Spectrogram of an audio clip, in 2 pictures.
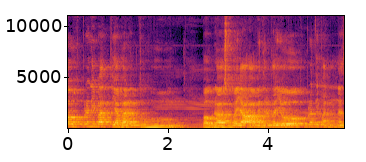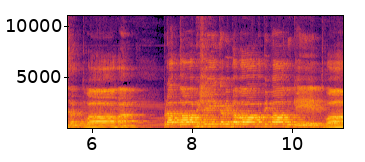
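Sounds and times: man chanting verses: 0.0s - 11.0s.

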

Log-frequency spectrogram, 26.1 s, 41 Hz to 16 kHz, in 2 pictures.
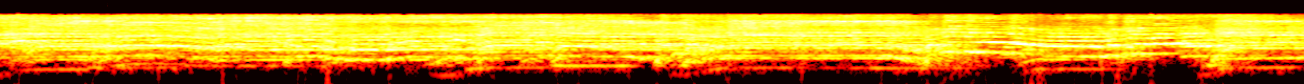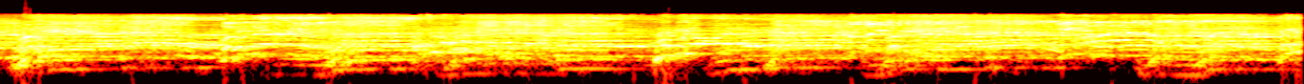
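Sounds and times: choir singing: 0.0s - 26.0s.

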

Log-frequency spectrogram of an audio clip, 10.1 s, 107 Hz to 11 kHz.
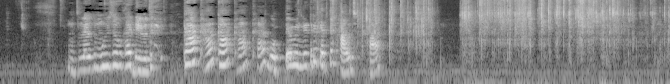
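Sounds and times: food wrapper crinkling: 4.6s - 10.0s.

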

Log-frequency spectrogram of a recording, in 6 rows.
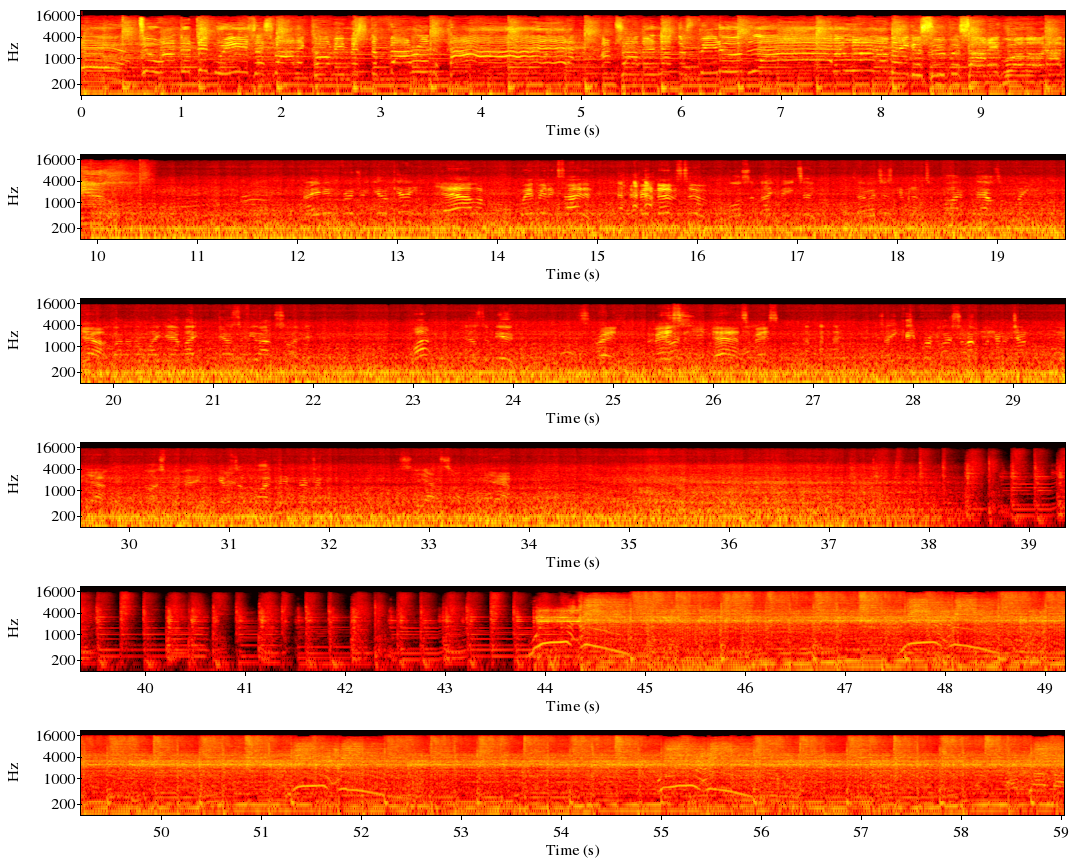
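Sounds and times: music: 0.0s - 21.8s, 37.5s - 59.0s
airplane engine drone in cabin: 9.9s - 38.4s.

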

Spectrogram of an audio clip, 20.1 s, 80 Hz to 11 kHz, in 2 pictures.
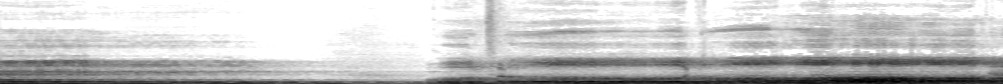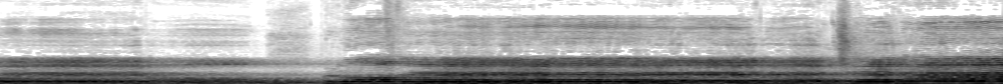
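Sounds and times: men singing plainchant in unison: 4.4s - 20.0s.

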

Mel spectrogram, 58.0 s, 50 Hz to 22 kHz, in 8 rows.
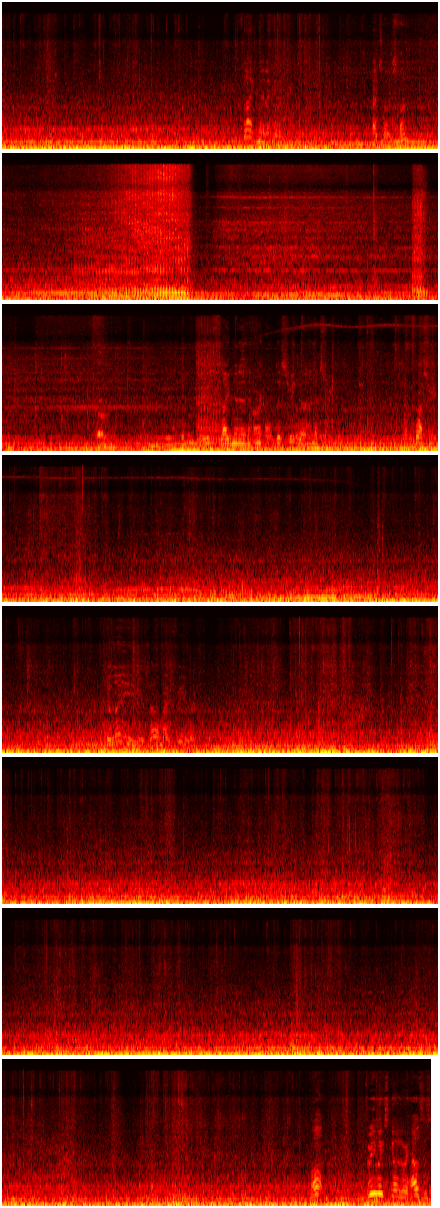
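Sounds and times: bus engine drone: 0.0s - 58.0s
road rumble: 0.0s - 58.0s.

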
